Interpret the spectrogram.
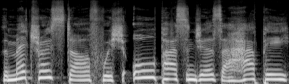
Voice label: announcements female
